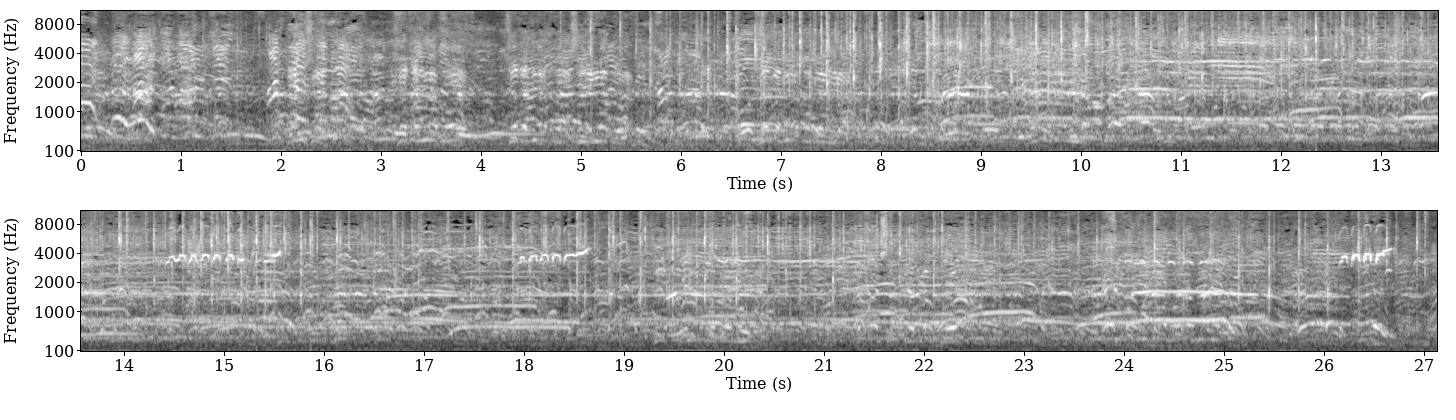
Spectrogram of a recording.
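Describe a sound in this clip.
A large crowd sings and chants loudly close by.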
